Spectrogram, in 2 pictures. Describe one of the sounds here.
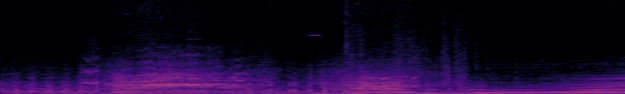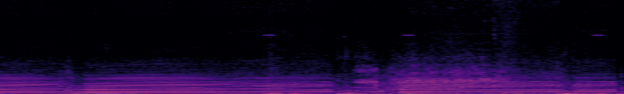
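Tyres screech on wet asphalt during drifts.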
